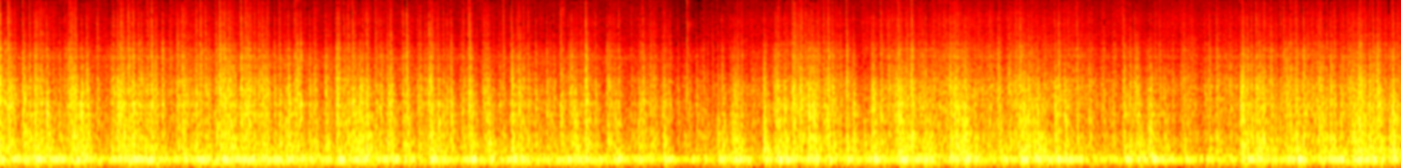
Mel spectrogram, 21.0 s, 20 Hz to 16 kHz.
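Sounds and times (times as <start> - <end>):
rain on a tin roof: 0.0 - 21.0.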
